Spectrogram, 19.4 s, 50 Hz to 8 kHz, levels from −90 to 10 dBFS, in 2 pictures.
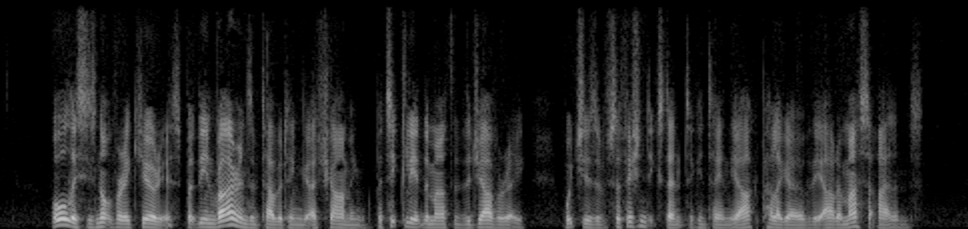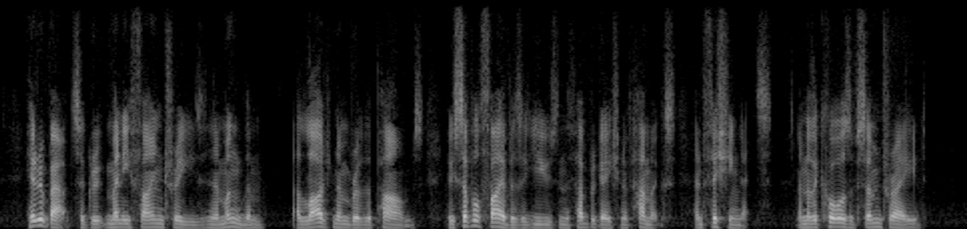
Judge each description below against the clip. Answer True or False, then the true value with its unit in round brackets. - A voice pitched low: True (120 Hz)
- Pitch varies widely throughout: False (3.9 semitones)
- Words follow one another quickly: True (210 wpm)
